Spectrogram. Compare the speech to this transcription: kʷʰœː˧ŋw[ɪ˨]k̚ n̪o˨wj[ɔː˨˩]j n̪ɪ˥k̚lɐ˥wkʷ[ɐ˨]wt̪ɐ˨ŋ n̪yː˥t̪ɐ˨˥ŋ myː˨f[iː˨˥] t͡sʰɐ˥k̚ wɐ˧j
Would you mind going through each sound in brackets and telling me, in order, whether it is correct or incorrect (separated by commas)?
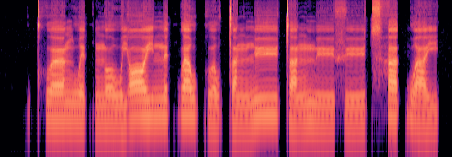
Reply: correct, incorrect, correct, incorrect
